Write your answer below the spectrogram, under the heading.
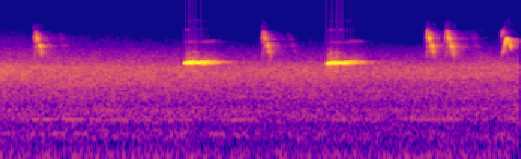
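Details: Blue jay in Ontario, Canada, giving a much softer, less familiar call: two clear, level whistled notes about two seconds apart, mixed with brief faint chirps scattered through the passage over low steady hiss.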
